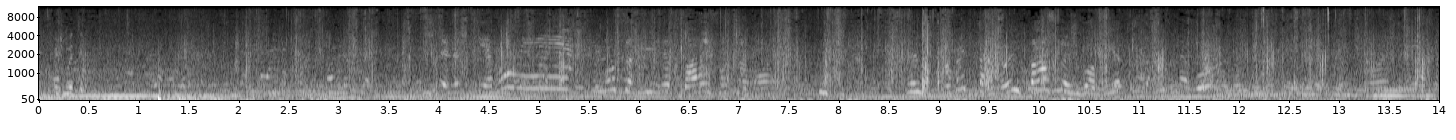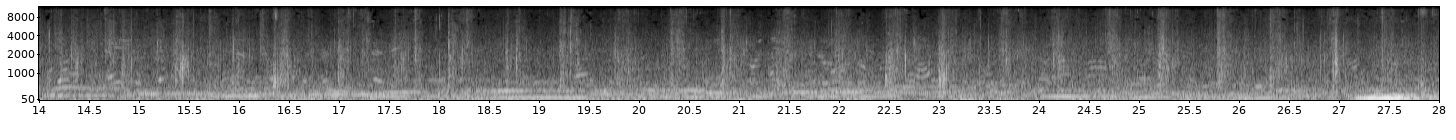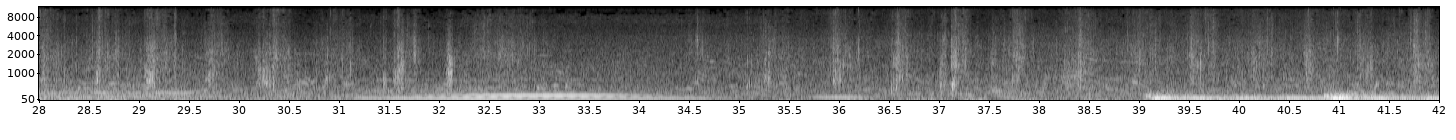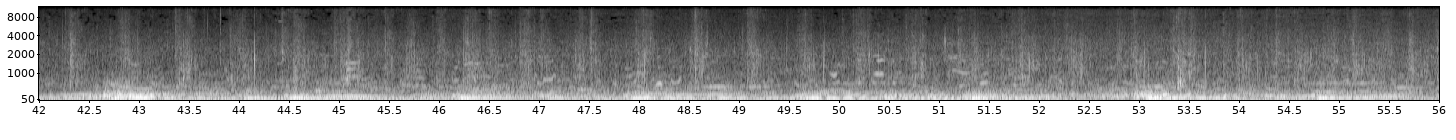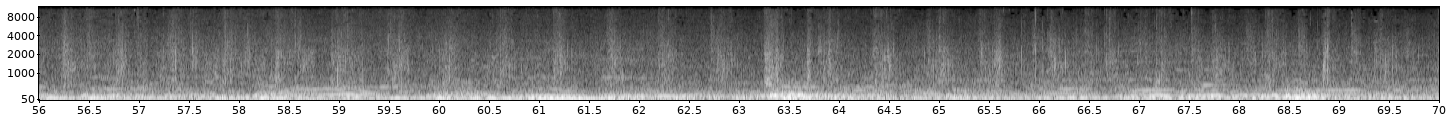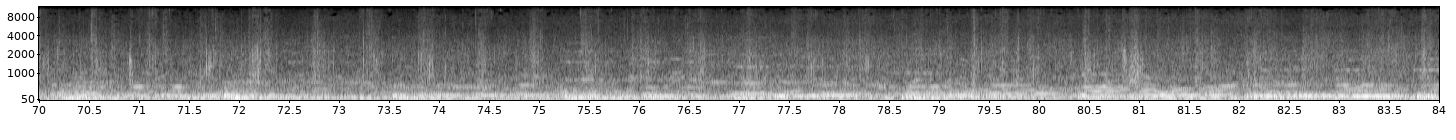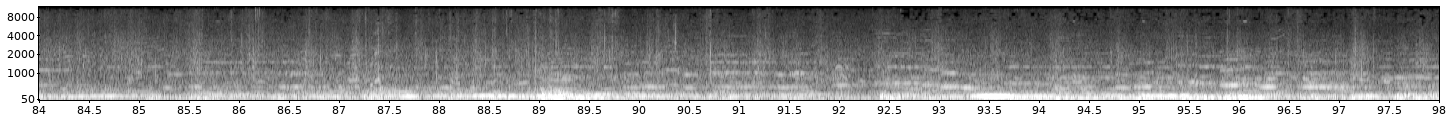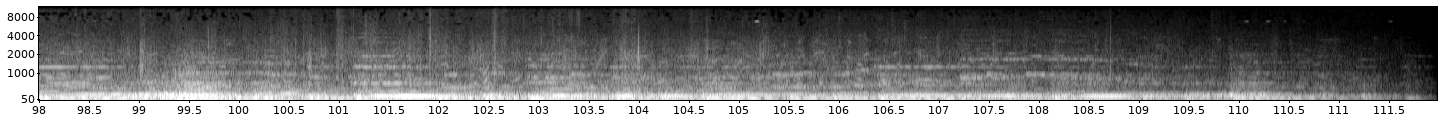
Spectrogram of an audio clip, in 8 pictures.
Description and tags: Versailles - Entrée dans le jardin
Recorded during Musical Fountains Show at Versailles palace (by night).
Entering the garden. Music playing in background.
